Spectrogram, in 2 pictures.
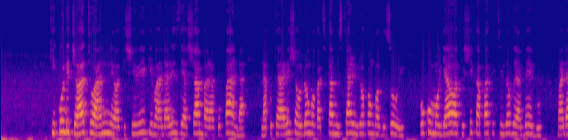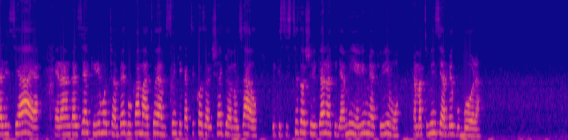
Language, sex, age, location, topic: Swahili, male, 18-24, Dar es Salaam, agriculture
